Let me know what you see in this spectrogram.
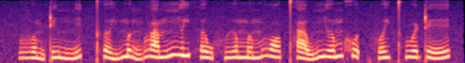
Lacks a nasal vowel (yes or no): yes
